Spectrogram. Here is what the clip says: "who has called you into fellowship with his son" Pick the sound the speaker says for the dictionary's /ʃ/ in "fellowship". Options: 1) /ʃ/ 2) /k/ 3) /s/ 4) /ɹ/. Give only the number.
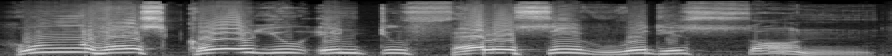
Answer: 3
